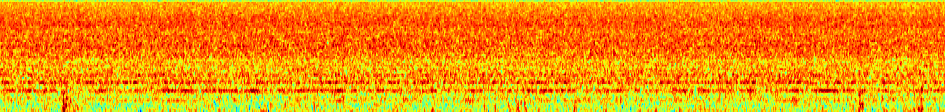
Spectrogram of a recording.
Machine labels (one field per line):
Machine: fan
